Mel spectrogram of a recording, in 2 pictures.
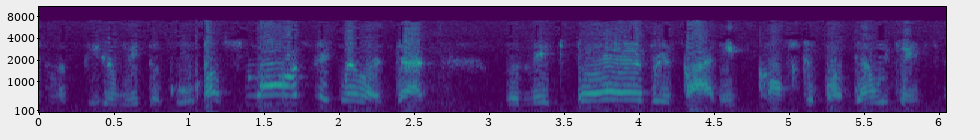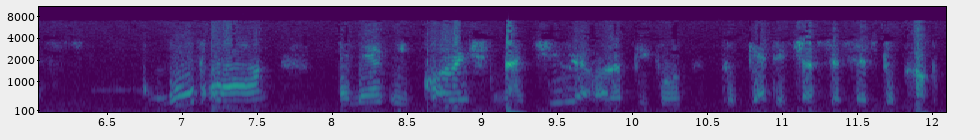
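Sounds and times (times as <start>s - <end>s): voices over a telephone line: 0.0s - 12.0s.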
